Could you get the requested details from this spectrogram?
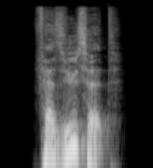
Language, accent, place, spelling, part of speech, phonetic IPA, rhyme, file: German, Germany, Berlin, versüßet, verb, [fɛɐ̯ˈzyːsət], -yːsət, De-versüßet.ogg
- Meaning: second-person plural subjunctive I of versüßen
